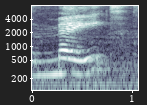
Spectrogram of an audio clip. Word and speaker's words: mate: now the word says mate instead of mat, because that silent E does something to the A to make it change its sound from A to A.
